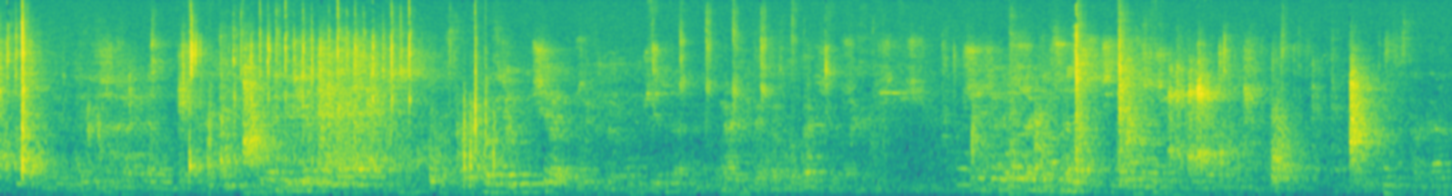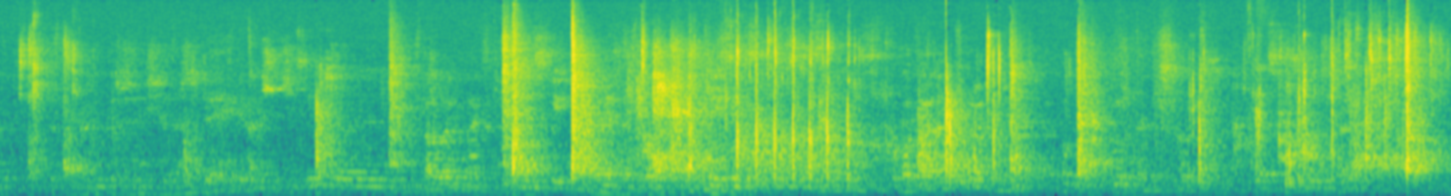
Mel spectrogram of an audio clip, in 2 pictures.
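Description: Dice rattle in a cup and tumble onto a board.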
